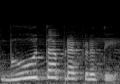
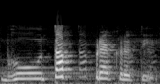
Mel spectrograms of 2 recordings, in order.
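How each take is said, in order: First: The syllable 'ta' carries no stress. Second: The syllable 'ta' carries the stress. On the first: The speaker calls it wrong. "ಅಂತ ಇಲ್ಲ" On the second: The speaker calls it right. "ತ ಮೇಲೆ ಪದ್ ಆಘಾತ"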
